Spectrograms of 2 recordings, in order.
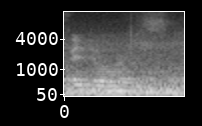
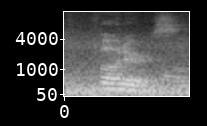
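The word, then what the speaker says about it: Fodor's: The most exciting thing that happened right at the end of 2018 is, I don't know how to say it, is it Fodors or Fedors? Fodors.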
